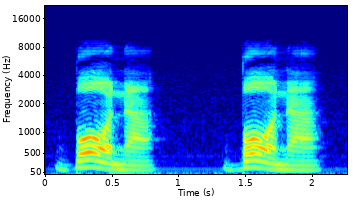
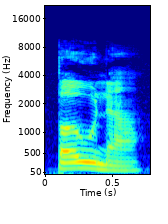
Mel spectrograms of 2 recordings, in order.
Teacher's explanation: like o in horse, not dip thonged, but pronounced purely and rather shortly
